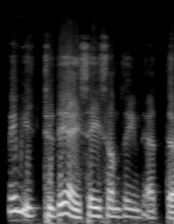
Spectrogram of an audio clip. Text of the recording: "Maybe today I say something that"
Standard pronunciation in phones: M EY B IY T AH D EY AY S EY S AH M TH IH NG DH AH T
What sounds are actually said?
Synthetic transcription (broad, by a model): M EY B IY T AH D EY AY S EY S AH M TH IH NG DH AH T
